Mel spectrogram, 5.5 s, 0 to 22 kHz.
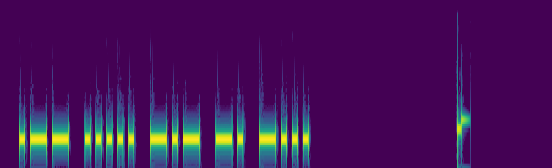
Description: Morse code, heard as a keyed tone, about 22 wpm, 700 Hz. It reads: W5KNB
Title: USA Callsign DE Callsign - 5 Characters - 22wpm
